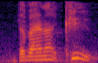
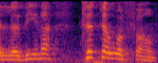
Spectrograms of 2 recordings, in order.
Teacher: مثل إنكم مثل إخواننا الأتراك وبعض المغاربة انتبهنا كو تجد مع الكاف كمية من الهواء متدفقة أكثر من المطلوب بكثير. · Term: همس الكاف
